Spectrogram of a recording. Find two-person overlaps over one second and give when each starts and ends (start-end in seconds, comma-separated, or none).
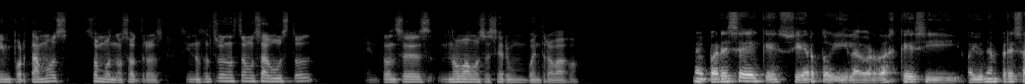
none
